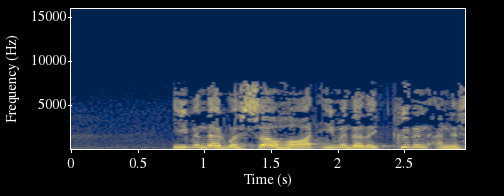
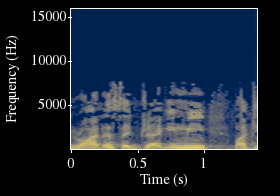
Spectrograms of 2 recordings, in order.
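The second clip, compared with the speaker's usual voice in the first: ordinary talk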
